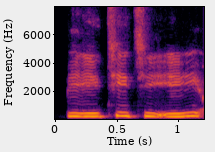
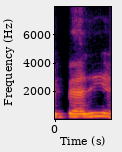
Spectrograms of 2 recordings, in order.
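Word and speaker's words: Bette: see it it's called alphabet bet tte although some people say Betty and I don't care if they buy it I don't care how they say it I love that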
